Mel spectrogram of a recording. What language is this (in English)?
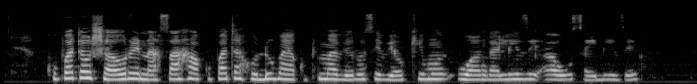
Swahili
